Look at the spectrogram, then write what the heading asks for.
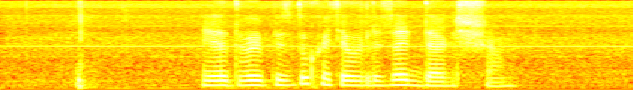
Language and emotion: Russian, neutral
